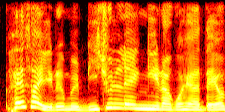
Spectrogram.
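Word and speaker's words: Michelin: 그러니까 정확하게 프랑스어로는 미슐랭이 맞고요. 네. 이게 왜 미쉐린이라 불리냐? 이게 바로 미국 진출에서 시작됐습니다. 이게 미국 참 발음이군요. 호카랑 닮아 있는데 호카도 미국 진출을 위해서 회사를 매각하지 않았습니까? 이들 역시 미국을 가야지 자동차의 본고장에서 더 많이 팔 수 있다라고 생각해서 미국 진출했고요. 미국식 발음, 미국에서는 이거를 미쉐린이라고 부른 겁니다.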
